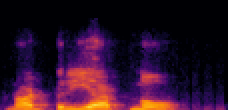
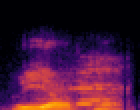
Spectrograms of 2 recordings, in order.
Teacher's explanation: प्रियात्मा, हाँ, because the stress is on e, that is why priyatna, not priyatno, because e is under stress, so the sound of o would be like a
